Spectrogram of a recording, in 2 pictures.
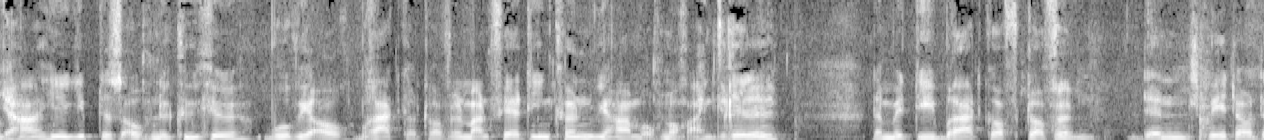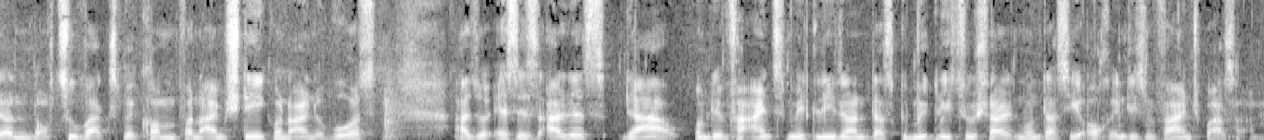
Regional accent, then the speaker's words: Kornau, Lower Saxony, Germany; born or raised there

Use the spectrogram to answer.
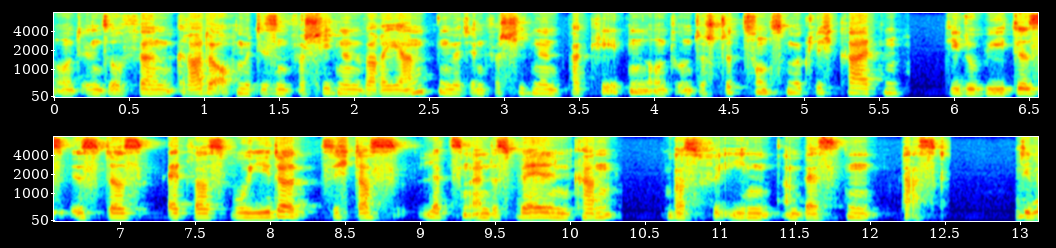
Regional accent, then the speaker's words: North Rhine-Westphalia, Germany; moved away; In meiner Heimat zumindest sagte man das, in meiner westfälischen

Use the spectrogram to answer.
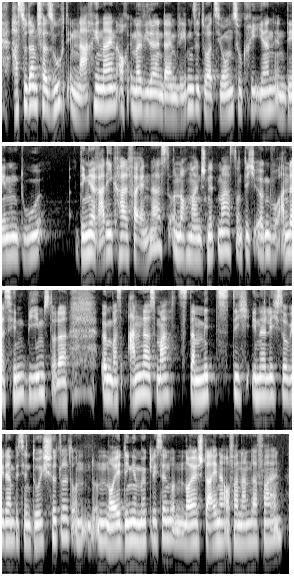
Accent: Franconia, Bavaria, Germany; In Franken aufgewachsen

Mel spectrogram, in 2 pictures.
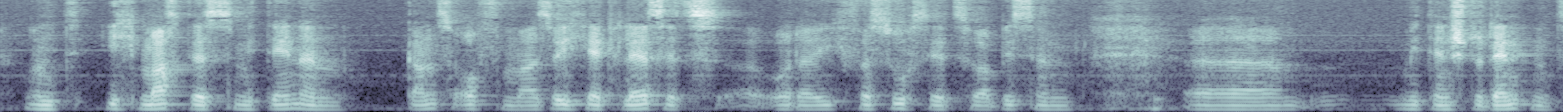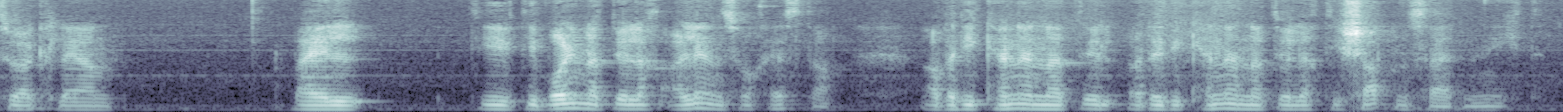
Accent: Austria; vor allem wir als Österreicher, wir sind immer sehr heimatverbunden.

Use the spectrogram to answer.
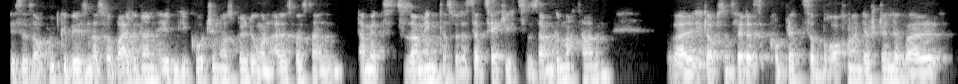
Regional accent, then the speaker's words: East Germany, Germany; Ich bin im Osten aufgewachsen, das war so ein Muster, was ich kenne, aber mir ist es nie aufgefallen.

